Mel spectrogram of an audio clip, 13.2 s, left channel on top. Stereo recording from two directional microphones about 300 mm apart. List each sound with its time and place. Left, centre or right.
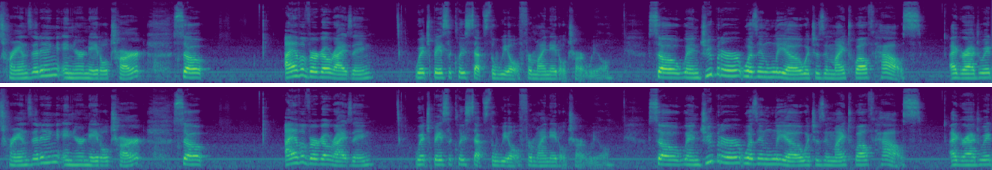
0.0 s speech: centre
3.8 s speech: centre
